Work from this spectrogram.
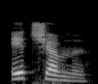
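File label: "этшсявны", Komi, female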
